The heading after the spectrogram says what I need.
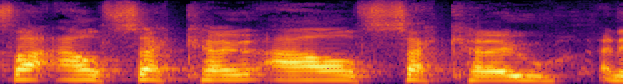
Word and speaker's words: Alsecco: Do you pronounce that Alsecco? Alsecco, and it's the I'll say what it is here.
